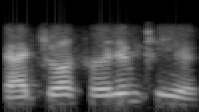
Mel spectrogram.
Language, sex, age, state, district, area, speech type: Kashmiri, male, 45-60, Jammu and Kashmir, Budgam, urban, conversation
